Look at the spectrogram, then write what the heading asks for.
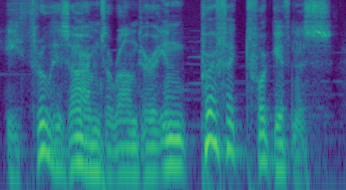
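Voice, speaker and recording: A man reading a short story as narrator, in a measured, literary, dramatic scripted style. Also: sits low, very animated, fairly bright tone, slightly rough. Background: music.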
